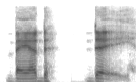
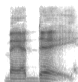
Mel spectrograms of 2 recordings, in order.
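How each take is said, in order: First: The D is fully released before the second word. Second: The D is held and joined into the second word. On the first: "if I separated them" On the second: "most North American English speakers will connect those two sounds"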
